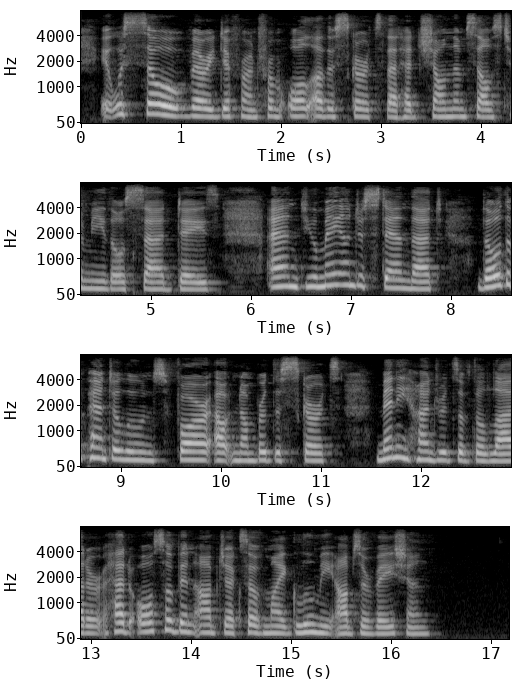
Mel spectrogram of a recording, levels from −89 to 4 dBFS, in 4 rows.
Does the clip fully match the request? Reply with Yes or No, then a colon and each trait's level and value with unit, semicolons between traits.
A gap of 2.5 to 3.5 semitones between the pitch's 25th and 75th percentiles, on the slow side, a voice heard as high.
No: average, 3.0 semitones; average, 150 wpm; high, 205 Hz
